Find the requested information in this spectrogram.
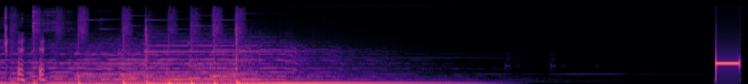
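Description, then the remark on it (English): A loud ice machine churns with a heavy low hum and clattering rattles, winding down and fading out after about five seconds, followed by silence and a single short electronic beep. “That would be the loudest ice machine you've ever heard.”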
